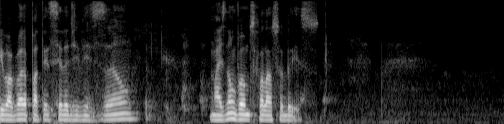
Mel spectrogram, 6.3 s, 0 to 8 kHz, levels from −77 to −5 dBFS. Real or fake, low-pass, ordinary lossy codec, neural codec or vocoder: fake; none; none; codec, 16 kHz, 4 kbps, X-Codec, WavLM features, trained on Multilingual LibriSpeech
